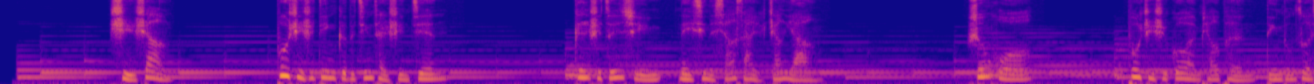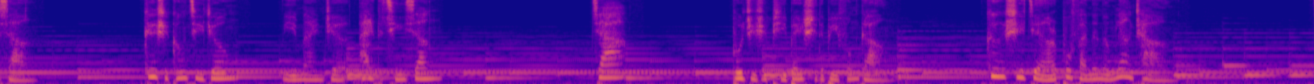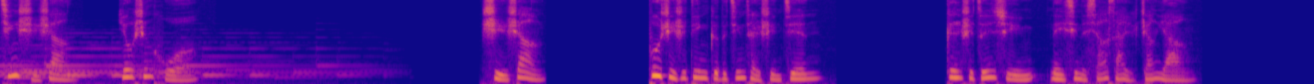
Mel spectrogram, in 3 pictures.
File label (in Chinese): 女 温馨广告 温暖 优雅; 统帅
